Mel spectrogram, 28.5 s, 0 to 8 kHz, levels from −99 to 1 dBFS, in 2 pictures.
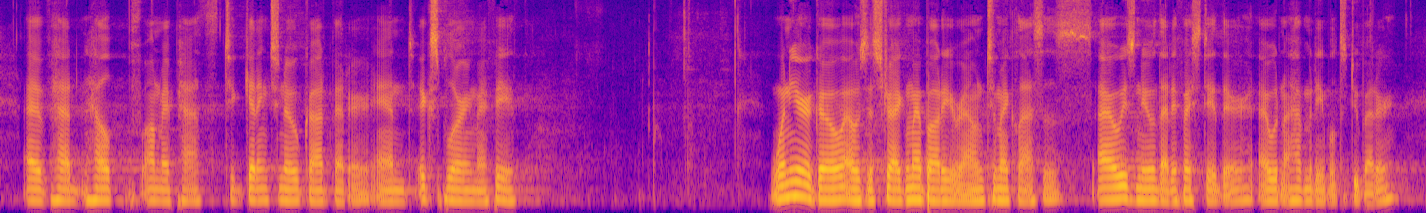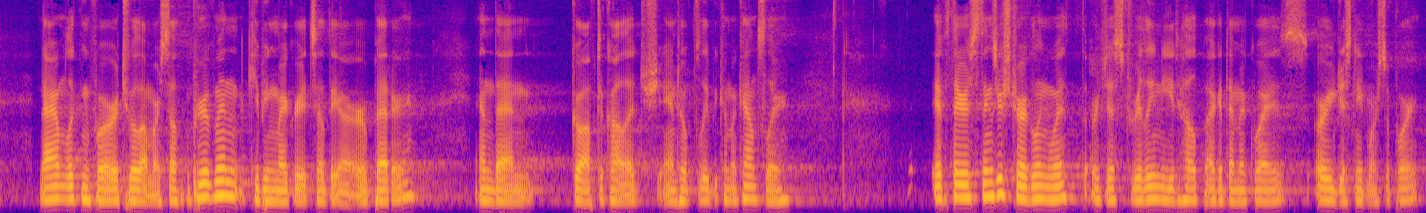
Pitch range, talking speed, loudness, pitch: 115-125 Hz, 200 wpm, -18 LUFS, 120 Hz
